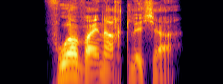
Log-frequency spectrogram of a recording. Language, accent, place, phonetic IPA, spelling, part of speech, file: German, Germany, Berlin, [ˈfoːɐ̯ˌvaɪ̯naxtlɪçɐ], vorweihnachtlicher, adjective, De-vorweihnachtlicher.ogg
- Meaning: inflection of vorweihnachtlich: 1. strong/mixed nominative masculine singular 2. strong genitive/dative feminine singular 3. strong genitive plural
